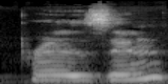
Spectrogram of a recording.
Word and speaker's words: present: named nasal Z their present Z there lots of students for some reason in this transcribe present with an S but it is Z is is also busy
